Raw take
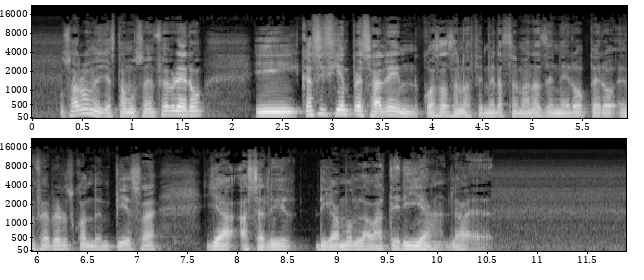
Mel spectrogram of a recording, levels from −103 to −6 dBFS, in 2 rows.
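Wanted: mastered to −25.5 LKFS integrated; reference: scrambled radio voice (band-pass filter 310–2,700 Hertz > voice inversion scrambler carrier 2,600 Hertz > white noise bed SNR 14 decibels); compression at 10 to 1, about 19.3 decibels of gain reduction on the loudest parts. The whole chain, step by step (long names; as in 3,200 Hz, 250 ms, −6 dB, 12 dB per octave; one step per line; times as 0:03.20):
downward compressor 10 to 1, threshold −33 dBFS
band-pass filter 310–2,700 Hz
voice inversion scrambler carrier 2,600 Hz
white noise bed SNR 14 dB
level +13.5 dB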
